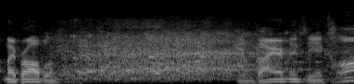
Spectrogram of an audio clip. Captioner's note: laughter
